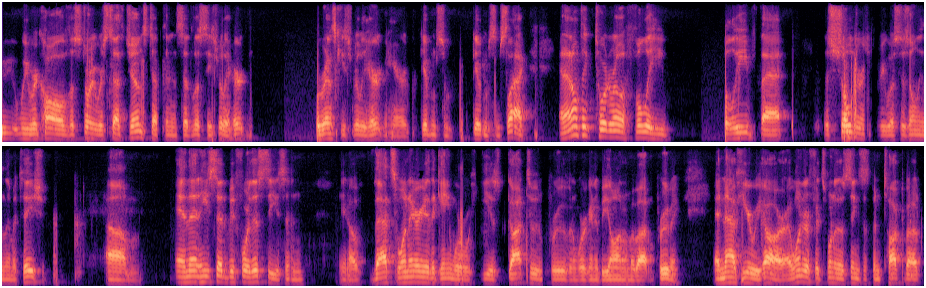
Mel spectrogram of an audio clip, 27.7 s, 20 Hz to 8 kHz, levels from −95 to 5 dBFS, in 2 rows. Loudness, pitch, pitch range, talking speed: -18 LUFS, 95 Hz, 90-110 Hz, 195 wpm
